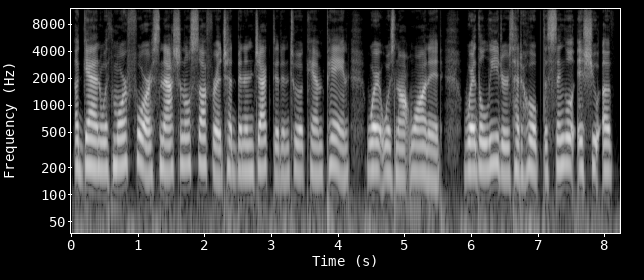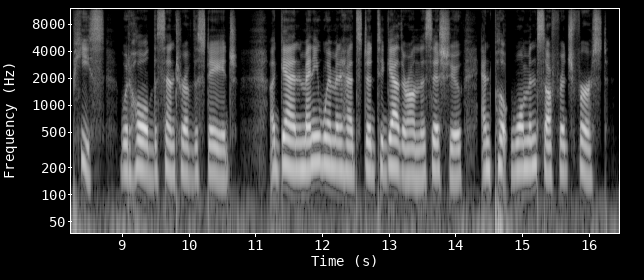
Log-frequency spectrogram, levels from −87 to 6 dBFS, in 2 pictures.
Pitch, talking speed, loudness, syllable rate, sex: 185 Hz, 175 wpm, -18 LUFS, 5.3 syllables/s, female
